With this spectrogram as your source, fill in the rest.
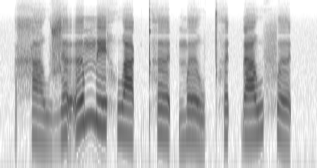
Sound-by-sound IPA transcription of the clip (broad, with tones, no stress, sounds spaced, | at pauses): x a̤˨˩ w z ə̰ː˧˥ m e˧ h w a˨˩ k̚ t̪ʰ əː˨˩ t̚ m əː˧˩ w t̪ʰ ə˨˩ t̚ ɗ a˨˦ w f ə˨˩ t̚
